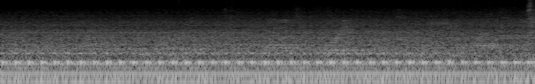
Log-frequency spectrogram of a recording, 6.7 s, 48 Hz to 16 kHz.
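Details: 2006 Cadillac XLR-V with no warning lights, heard from behind the car: a deep, steady, even V8 burble at idle with no misses or ticks; healthy normal idle.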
